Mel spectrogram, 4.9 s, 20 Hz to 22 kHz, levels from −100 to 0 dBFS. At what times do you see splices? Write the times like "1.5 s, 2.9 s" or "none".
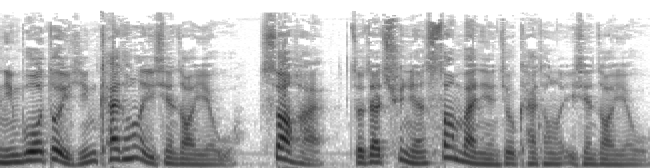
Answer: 2.5 s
